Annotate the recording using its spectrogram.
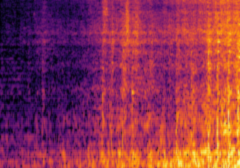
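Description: A train approaches with a rumble that grows louder.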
